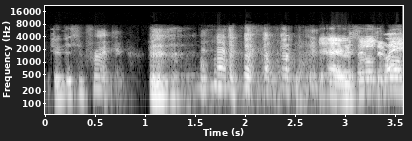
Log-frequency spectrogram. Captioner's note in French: rires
